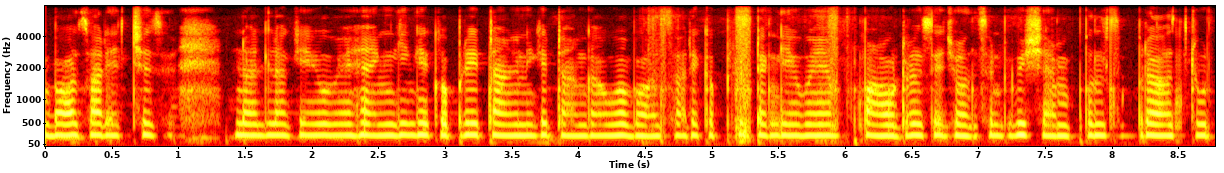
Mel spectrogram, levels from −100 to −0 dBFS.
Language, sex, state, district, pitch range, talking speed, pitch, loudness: Hindi, female, Haryana, Charkhi Dadri, 235-245 Hz, 185 wpm, 240 Hz, -18 LUFS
